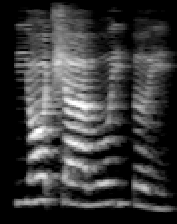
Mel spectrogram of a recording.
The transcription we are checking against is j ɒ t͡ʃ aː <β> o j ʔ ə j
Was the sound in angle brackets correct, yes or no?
yes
